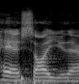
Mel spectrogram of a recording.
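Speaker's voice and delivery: ordinary talk, nothing marked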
